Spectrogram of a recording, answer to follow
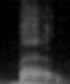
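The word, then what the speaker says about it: bough: but it's not pronounced buff it's pronounced bow so even O A. And there the O U G H is pronounced like a long O.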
